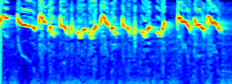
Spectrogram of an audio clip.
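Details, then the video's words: Indonesian pleci white-eye, a caged songbird, delivering a rapid ngalas ngeroll song. A continuous high, wavering stream of whistled slurs swoops up and down with hardly a pause, bright and loud throughout. "Pleci Gacor Ngalas Ngeroll (Zosterops)"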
